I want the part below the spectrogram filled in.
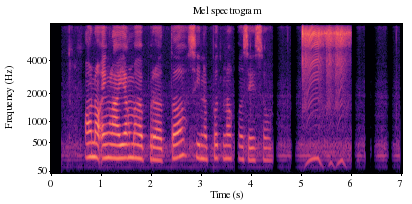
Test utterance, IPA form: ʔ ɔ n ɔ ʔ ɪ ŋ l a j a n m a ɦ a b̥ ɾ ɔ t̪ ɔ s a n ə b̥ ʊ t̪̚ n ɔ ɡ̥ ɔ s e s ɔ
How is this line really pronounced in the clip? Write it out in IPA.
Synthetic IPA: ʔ ɔ n ɔ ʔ ɪ ŋ l a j a ŋ m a ɦ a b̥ ɾ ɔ t̪ ɔ s i n ə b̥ ʊ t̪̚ n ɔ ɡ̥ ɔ s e s ɔ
